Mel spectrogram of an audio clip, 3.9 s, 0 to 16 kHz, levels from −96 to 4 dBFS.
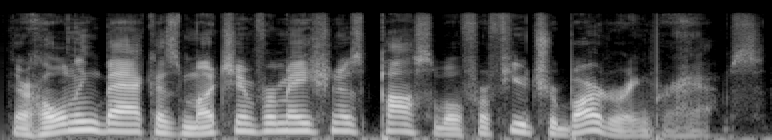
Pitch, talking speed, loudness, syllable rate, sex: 130 Hz, 185 wpm, -19 LUFS, 6.4 syllables/s, male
